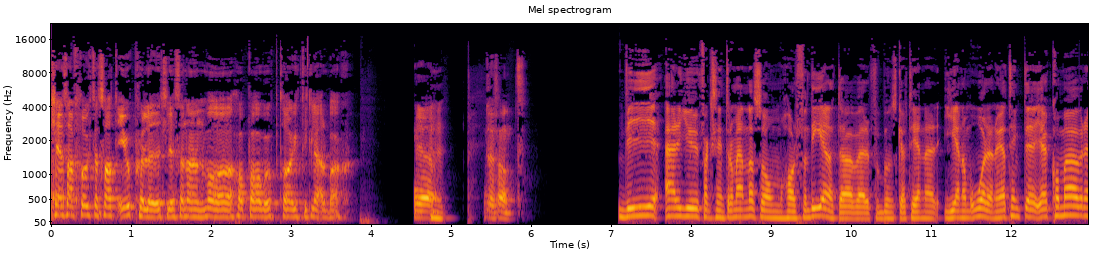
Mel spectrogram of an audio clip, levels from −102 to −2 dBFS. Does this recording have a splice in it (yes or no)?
no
